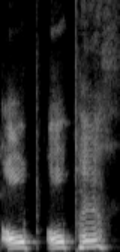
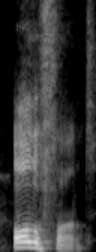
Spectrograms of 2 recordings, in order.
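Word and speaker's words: Olyphant: Timothy Olpath. That's how you say his name? Oliphant.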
